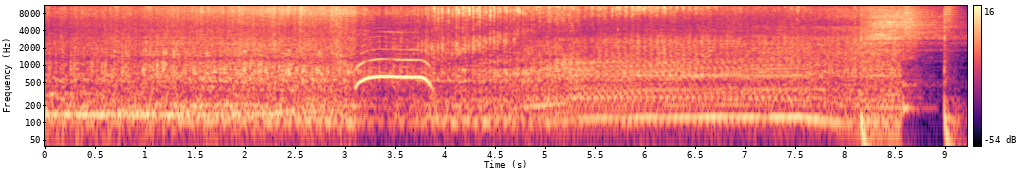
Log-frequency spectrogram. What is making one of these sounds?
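A pickup truck's engine rumbles as the truck rolls by.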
